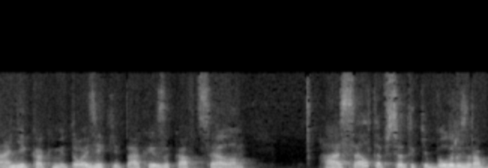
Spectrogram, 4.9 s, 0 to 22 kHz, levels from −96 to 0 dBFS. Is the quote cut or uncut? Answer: uncut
